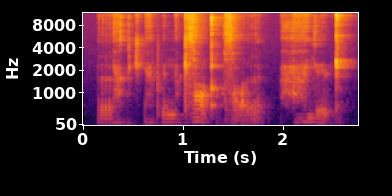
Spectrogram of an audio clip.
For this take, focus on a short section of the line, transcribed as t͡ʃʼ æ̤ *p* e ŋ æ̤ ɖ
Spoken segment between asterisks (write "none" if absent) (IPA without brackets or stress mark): pʼ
